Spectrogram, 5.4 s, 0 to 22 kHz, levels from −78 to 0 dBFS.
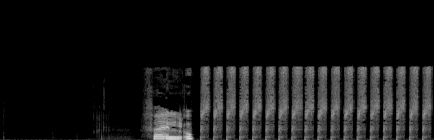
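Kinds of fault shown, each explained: Low-delay AAC compression: the speech sounds rough and grainy throughout, likely from AAC-ELD near 32 kbps, with smeared harmonics and noise filling between them on a spectrogram.
AAC frame loss with concealment: brief smeared, noisy patches near 2.05 s and 3.73 s, about 20 and 40 ms, showing as blurred spectral columns without harmonic detail.
Broken-record loop: from 2.61 s to the end, a fragment of about 163 ms repeats back to back, likely a stalled stream, visible as identical repeating waveform blocks.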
